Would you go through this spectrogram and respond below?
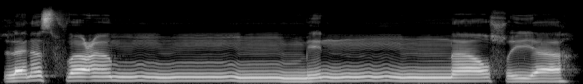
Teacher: دو زبر کی تنوین کو میم سے بدل کر کے اخفا کے ساتھ پڑھیں گے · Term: اقلاب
